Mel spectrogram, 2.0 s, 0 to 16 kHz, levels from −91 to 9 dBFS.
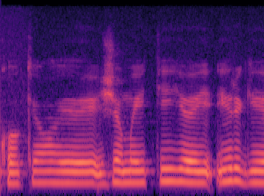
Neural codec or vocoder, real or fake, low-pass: none; real; 14.4 kHz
